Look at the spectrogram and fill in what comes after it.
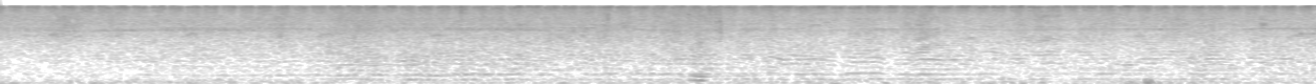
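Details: Autumn honey bees hurrying to gather winter stores; a dense, even buzzing drone of several bees, low and humming, with a couple of soft taps near the middle and end.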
